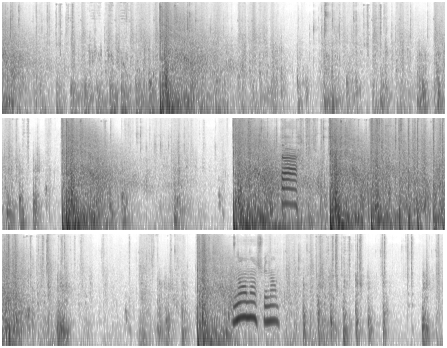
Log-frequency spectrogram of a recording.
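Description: Wooden and glass building pieces clatter rapidly into place in a video game.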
